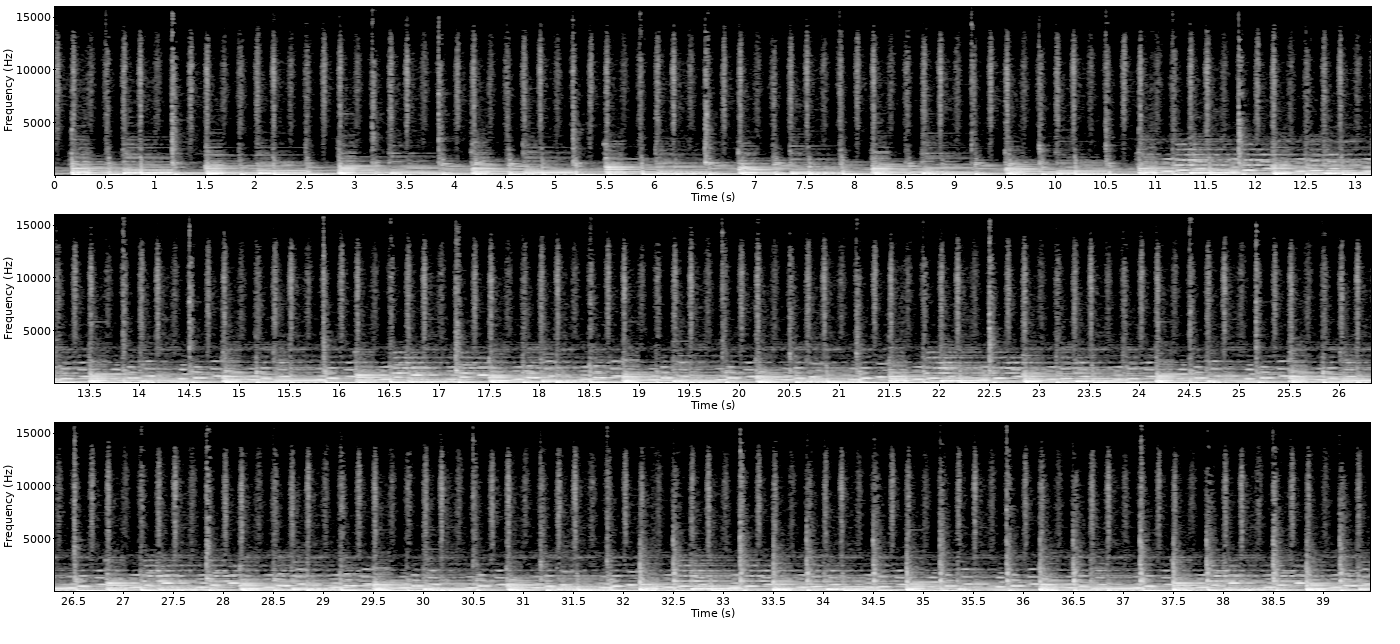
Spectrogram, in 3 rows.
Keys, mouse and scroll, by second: 0.7-1.2 scroll down 1, 7.5 z, 10.5 scroll, 10.6 scroll down 1, 13.2 scroll up 1, 21.8 scroll down 1, 22.4 middle click, 24.5 scroll down 1, 35.8 middle click, 36.8 z, 37.7 middle click, 38.2 scroll up 1, 38.7 middle click, 39.3 scroll up 1.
